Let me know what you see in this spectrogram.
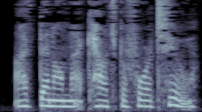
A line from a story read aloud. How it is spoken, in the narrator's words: whispered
